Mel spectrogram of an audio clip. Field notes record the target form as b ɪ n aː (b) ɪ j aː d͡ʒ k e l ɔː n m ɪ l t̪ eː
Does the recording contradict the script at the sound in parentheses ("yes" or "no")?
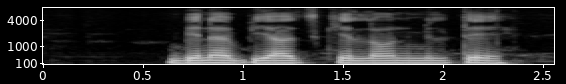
no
